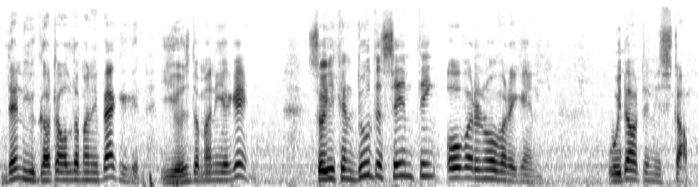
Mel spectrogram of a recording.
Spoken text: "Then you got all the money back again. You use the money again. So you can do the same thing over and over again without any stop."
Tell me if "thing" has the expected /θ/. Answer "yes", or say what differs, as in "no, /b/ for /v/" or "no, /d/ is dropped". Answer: no, /t/ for /θ/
